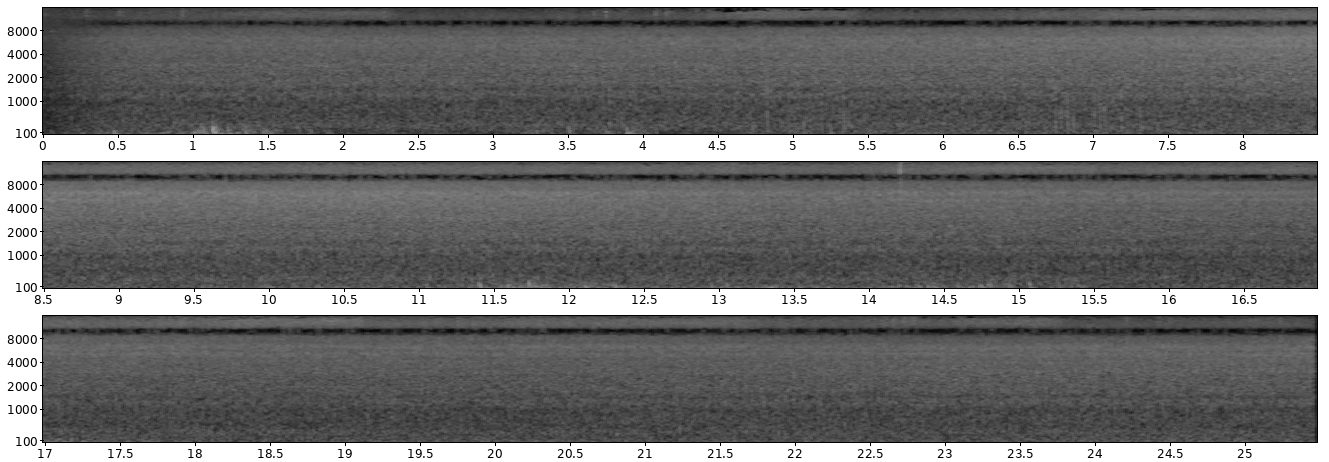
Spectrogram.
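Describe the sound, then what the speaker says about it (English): Strong wind roars and buffets the microphone on a blustery day by the water, with waves washing nearby beneath a continuous broadband rush. "As you can tell, it's a pretty windy day."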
